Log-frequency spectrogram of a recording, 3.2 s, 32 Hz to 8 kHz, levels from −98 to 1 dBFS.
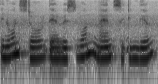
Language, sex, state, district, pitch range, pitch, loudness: English, female, Arunachal Pradesh, Lower Dibang Valley, 175-205 Hz, 180 Hz, -13 LUFS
